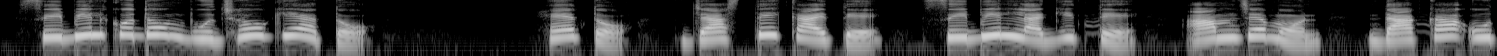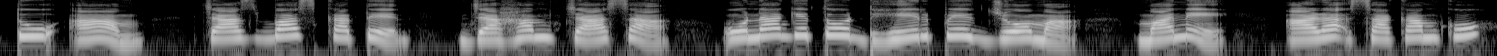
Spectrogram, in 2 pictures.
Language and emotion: Santali, neutral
